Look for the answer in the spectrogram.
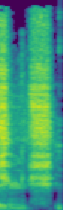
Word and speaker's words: Juche: It's like Juche. Please pronounce it properly. – Sorry, Yushay.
